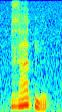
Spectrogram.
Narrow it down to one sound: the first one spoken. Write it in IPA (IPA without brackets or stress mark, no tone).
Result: ɣ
